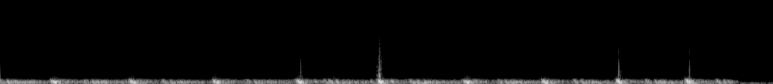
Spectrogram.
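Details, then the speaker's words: Mid-diastolic murmur of mitral stenosis: regular heartbeat near 75 a minute with a low rumbling murmur starting a short time after S2, possibly following an opening snap, filling diastole. "a mid diastolic murmur as in mitral stenosis starts a short time after s2 and may follow an opening snap"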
